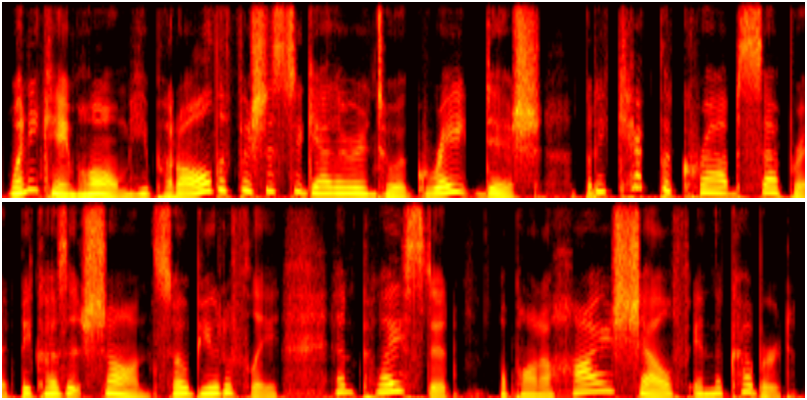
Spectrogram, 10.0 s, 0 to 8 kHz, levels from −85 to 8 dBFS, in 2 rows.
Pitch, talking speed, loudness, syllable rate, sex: 230 Hz, 210 wpm, -20 LUFS, 5.7 syllables/s, female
